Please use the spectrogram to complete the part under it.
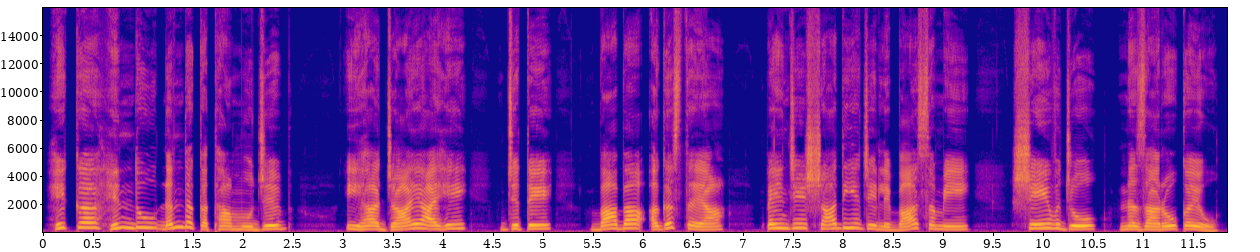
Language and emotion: Sindhi, neutral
